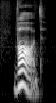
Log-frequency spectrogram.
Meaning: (pronoun) what; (noun) 1. bet, wager 2. a ford, a place for wading, short for vadställe 3. calf; the back side of the lower part of the leg 4. a trawl
- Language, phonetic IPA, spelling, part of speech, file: Swedish, [vɒ̜ːd̪], vad, pronoun / noun, Sv-vad.ogg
